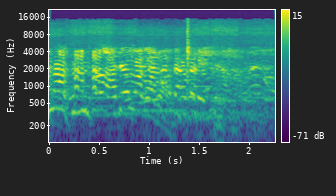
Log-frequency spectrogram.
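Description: Several people talking over one another, a group chattering close by.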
